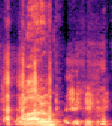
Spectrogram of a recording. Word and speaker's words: Waddle: But is it rhyme with? No, it does not. It rhymes with coddle. Okay. Waddle.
